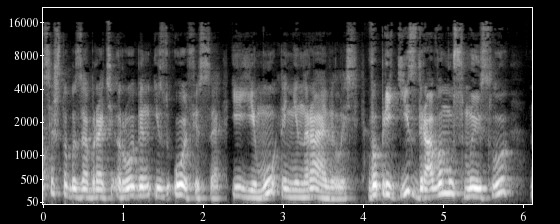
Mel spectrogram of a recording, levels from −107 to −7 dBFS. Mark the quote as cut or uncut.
cut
